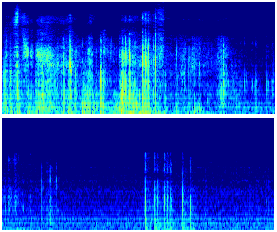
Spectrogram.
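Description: Plastic packaging crinkling and rustling as it is handled, a dense burst over the first two seconds, then a few light clicks and a short crackling rustle about four seconds in.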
